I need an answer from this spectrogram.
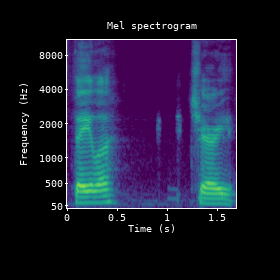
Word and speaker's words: Thalia Cherry: again let's let's make sure we get the pronunciation right I did get it right it's Tayla cherry I know you don't know I've been up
